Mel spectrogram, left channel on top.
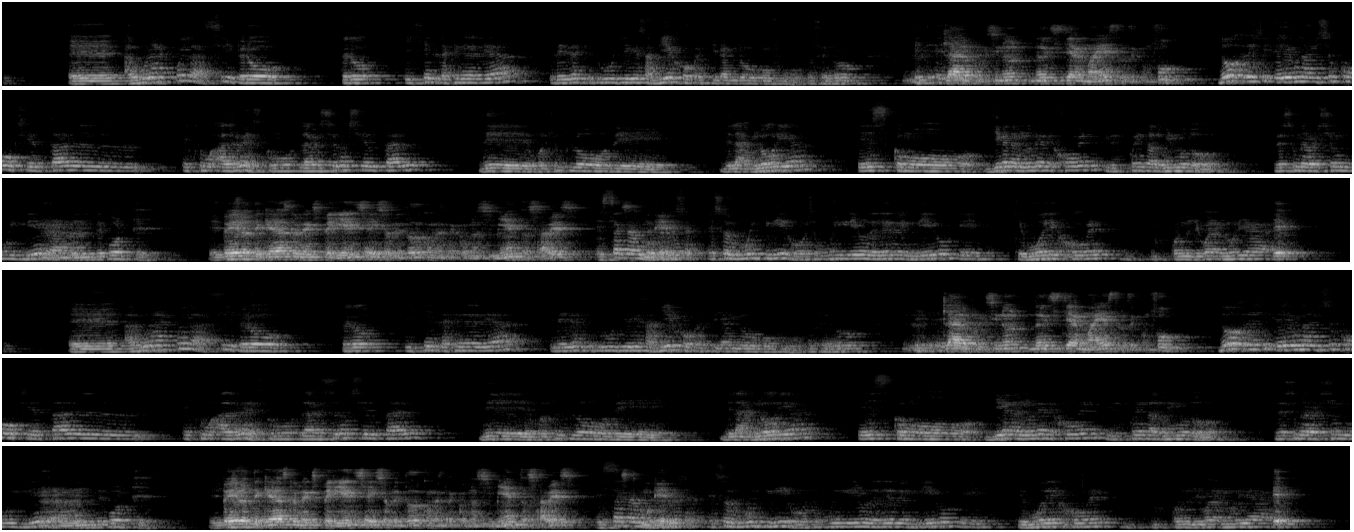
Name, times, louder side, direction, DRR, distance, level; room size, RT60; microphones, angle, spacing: voice 1, 0.7-2.8 3.4-3.7 4.0-5.1 5.5-8.6 9.1-9.6 12.2-14.9 15.3-17.6 18.3-20.1 20.7-21.6 22.1-25.6 26.2-28.4 29.1-29.3 32.9-36.8 37.1-39.7, left 1 dB, 90° left, -1 dB, 1.0 m, -32 dB
voice 2, 9.0-11.7 27.4-27.9 29.2-32.7 33.4-33.7 39.7-39.8, right 2 dB, 60° right, 1 dB, 0.7 m, -27 dB
5.5 x 2.3 x 2.2 m, 0.71 s
head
